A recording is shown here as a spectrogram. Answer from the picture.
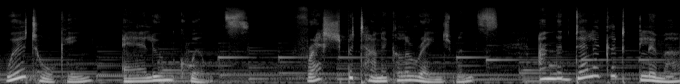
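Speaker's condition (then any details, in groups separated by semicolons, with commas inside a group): No condition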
